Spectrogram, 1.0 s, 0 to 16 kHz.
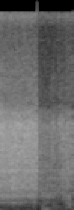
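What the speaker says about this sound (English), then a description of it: "So I've been frying it for another 3 to 4 minutes." Aubergine and potato curry with chopped green chillies frying in separating oil in a pan, giving a steady close sizzling hiss that softens slightly halfway through.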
